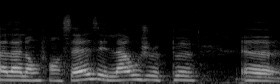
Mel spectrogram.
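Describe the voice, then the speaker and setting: A woman speaks at a very slow pace in a medium pitch with ordinary pitch variation. Her tone is dark and mellow, and somewhat breathy. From Seychelles. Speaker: author and culture advocate. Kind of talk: TV interview.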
